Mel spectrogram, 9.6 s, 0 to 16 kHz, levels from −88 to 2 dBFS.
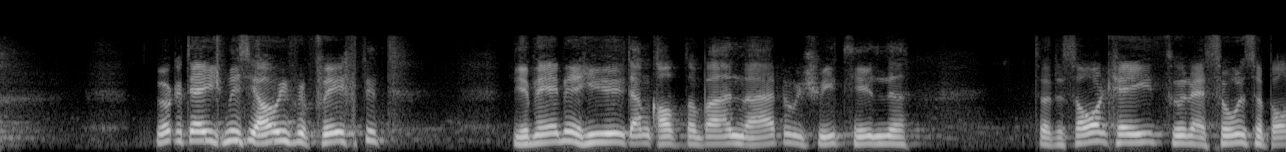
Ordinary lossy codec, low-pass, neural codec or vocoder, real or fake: MP3, 96 kbps; 7.2 kHz; codec, 16 kHz, 1 kbps, X-Codec, HuBERT features, trained on general audio; fake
